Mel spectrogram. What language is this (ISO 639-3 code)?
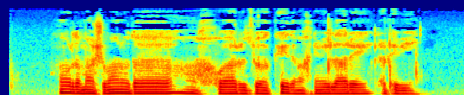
pus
